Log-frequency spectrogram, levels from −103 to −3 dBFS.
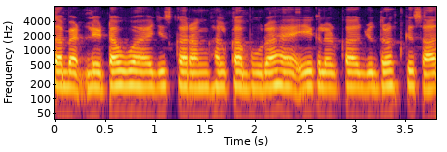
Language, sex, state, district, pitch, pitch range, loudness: Hindi, female, Delhi, New Delhi, 180 Hz, 175-185 Hz, -14 LUFS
